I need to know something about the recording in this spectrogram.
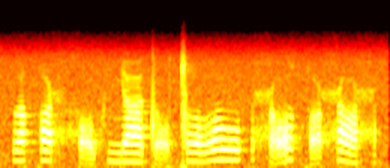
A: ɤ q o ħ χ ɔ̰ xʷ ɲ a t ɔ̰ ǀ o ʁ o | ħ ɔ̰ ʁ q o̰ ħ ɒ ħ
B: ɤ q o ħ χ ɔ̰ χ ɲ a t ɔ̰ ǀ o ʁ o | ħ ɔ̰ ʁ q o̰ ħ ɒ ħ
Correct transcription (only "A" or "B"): A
